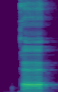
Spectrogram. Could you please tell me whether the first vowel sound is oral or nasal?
nasal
